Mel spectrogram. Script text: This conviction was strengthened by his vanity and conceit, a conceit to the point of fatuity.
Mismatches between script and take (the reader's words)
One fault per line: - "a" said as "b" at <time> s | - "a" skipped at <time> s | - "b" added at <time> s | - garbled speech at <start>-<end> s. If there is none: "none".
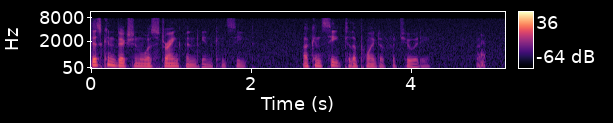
- "by his vanity" skipped at 1.4 s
